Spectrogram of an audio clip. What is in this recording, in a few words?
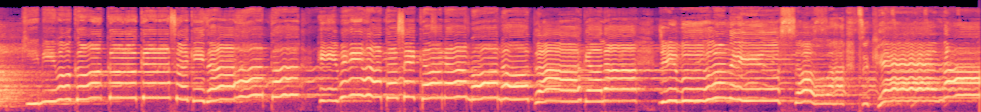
Japanese Ringtone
